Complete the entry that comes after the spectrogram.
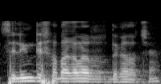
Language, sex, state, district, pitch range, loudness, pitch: Bengali, male, West Bengal, Alipurduar, 120-140 Hz, -14 LUFS, 135 Hz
